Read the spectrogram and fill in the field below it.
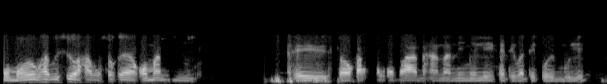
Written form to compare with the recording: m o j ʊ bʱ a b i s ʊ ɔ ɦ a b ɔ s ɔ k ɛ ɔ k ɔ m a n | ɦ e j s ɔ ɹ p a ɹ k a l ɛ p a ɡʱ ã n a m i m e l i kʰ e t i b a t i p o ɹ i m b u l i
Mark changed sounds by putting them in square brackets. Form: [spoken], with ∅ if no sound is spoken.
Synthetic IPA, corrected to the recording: m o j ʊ bʱ a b i s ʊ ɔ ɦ a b ɔ s ɔ k ɛ ɔ k ɔ m a n | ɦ e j s ɔ ɹ [k] a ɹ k a l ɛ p a [dʱ] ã n a [n] i m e l i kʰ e t i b a t i [k] o ɹ i m b u l i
